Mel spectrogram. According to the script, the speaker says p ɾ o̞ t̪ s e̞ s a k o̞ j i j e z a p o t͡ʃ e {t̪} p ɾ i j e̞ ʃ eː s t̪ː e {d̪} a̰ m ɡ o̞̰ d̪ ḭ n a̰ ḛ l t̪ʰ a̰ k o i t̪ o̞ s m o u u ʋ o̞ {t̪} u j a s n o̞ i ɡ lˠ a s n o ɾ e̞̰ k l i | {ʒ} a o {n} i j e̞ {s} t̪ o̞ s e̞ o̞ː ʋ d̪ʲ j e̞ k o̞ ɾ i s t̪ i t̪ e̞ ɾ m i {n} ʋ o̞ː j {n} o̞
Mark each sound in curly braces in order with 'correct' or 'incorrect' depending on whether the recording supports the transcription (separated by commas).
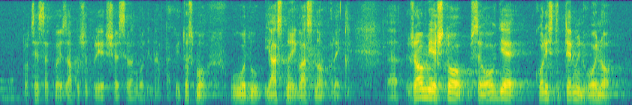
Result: correct, correct, incorrect, correct, incorrect, incorrect, correct, correct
